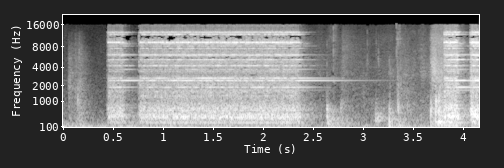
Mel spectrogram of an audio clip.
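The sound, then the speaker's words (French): A telephone bell rings at home: one long, loud, shrill ring, a short gap, then the start of a second ring, with no voices. “À peine est-il rentré chez lui que le téléphone sonne.”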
